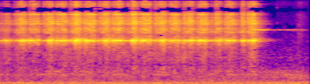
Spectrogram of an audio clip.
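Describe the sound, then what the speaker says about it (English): A hand file rasps steadily across a weld bead on metal in rapid, even back-and-forth strokes, close and fairly loud, then stops abruptly near the end. "A hand file will get the job done if you don't have access to power tools"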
